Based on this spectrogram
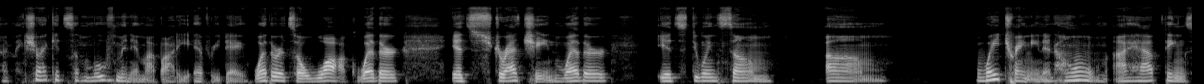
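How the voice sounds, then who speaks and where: A woman speaks at a very deep, low pitch with vocal fry and fairly even intonation. Her pace is fairly slow, and the sound is dry and close with no echo. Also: very clean recording, silent background. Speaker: wellness podcast host. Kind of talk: solo podcast monologue. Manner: slower than usual.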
